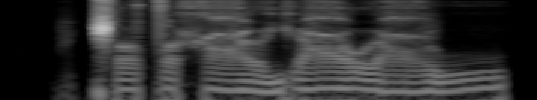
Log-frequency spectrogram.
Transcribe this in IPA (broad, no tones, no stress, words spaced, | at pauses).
ǁɔtˤɐxʕɐje ʕɔə̯ ʕu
